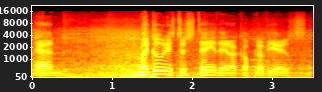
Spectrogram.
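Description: A man in his forties with a Swedish accent, answering interview questions in halting English with many restarts, speaking into a handheld mic at a busy expo booth. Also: mid-range voice. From Sweden. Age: 40s. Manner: halting, non-native grammar, frequent restarts. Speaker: bodybuilder guest. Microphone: handheld mic held by interviewer. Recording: noisy trade show floor.

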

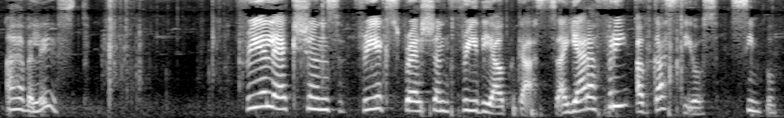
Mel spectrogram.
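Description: A woman's voice: high voice, expressive, measured pace. Game casting: idealistic young female guerrilla chief, steely, terse, commanding, noise behind. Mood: resolute, persuasive. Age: young adult. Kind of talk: video game cutscene acting.

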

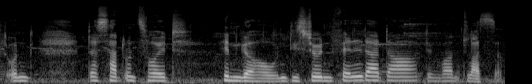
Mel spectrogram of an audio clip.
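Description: A woman's voice: fairly low pitch, steady tone, measured pace, darkish tone. Woman visitor, outdoor interview, faint noise. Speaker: garden show visitor interviewed. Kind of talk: unscripted street interview.

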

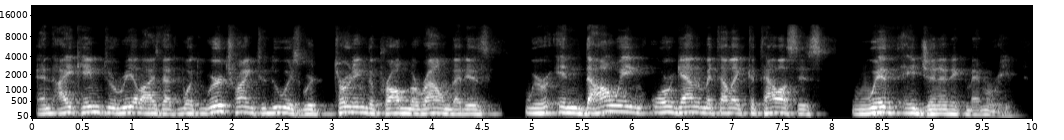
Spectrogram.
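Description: A man from Switzerland, native in French and English, gives an academic seminar in a measured, explanatory way with some hesitant restarts. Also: medium pitch, darkish tone. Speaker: seminar speaker, chemist. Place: indoors, video call. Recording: roomy echo, live online seminar.

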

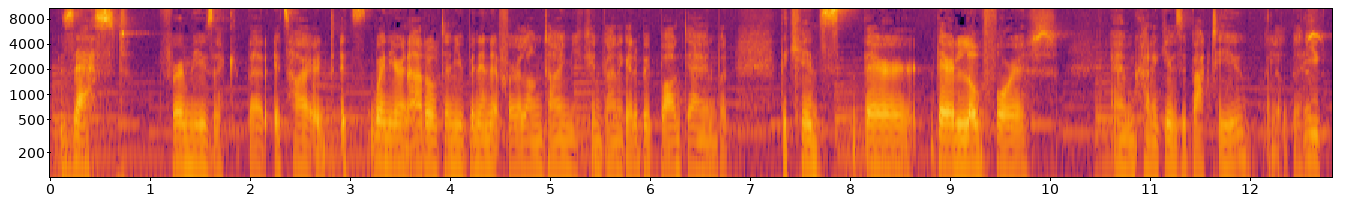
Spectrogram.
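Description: A woman music educator speaking slowly and thoughtfully in an interview. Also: low voice.

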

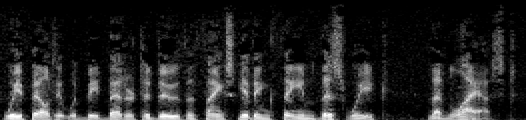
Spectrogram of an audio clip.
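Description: An older man with an American accent and a husky voice, announcing a scripted folksy stage show as host. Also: lowish voice, unhurried, muffled recording. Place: wooden stage in a barn-style theatre. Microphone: stand microphone.

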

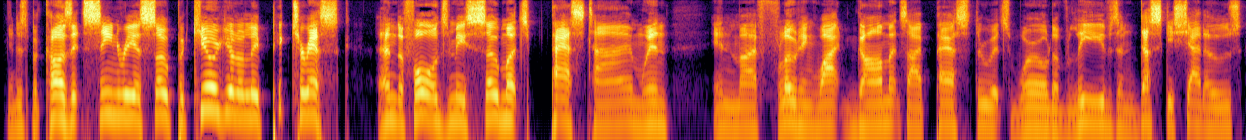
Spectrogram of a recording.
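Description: A man voicing a calm stranger of the forest who speaks in a measured, softer and lower voice. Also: smooth, no room sound, clean studio sound.

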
